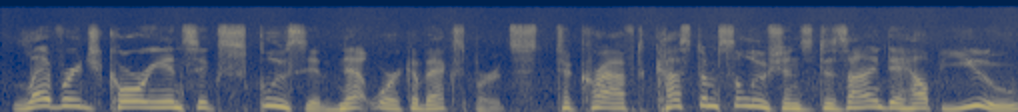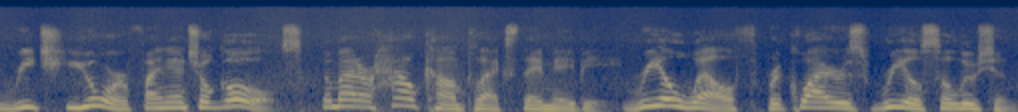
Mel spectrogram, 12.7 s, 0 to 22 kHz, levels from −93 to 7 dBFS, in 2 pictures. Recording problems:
high frequencies cut off; noticeable; nothing above 8 kHz
hiss; faint; throughout; 20 dB below the speech

